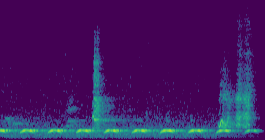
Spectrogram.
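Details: Wonga Pigeon filmed up close in late July in Wentworth Falls, Blue Mountains, New South Wales, Australia: a single clear mid-pitched note repeated steadily about twice a second throughout, with brief chirps of other birds in the background.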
